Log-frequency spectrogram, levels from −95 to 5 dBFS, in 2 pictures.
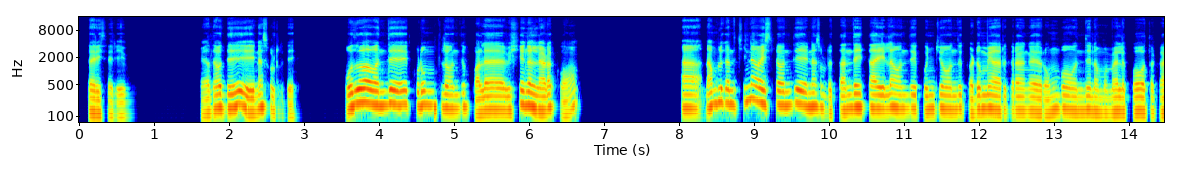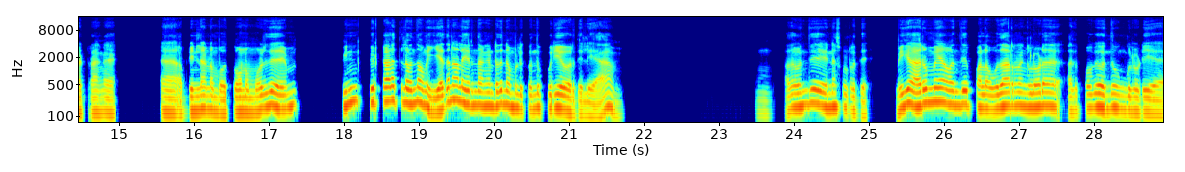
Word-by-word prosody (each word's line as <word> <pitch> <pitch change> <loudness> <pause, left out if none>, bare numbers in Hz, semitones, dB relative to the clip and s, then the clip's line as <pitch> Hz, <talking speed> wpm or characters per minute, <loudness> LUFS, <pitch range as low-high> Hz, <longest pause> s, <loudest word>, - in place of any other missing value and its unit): சரி, 120 -2 0
சரி. 100 -2 -7 1.2
அதாவது 155 +3 0 0.3
என்ன 135 +5 -2
சொல்றது? 125 -9 -8 0.7
பொதுவா 200 +6 +7
வந்து 180 +2 +3 0.3
குடும்பத்துல 170 -3 -2
வந்து 150 +2 -6 0.2
பல 120 +1 +1 0.3
விஷயங்கள் 165 +2 +2
நடக்கும். 135 -6 -2 1.5
ஆ, - - +1 0.3
நம்பளுக்கு 200 +4 +1
அந்தச் 185 -2 -5
சின்ன 225 +4 -2
வயசுல 195 -2 +1
வந்து 180 +3 -1
என்ன 165 0 +1
சொல்றது 130 -5 -8
தந்தை, 150 +3 +1
தாய் 150 -1 +3
எல்லாம் 155 +2 -1
வந்து 150 0 -5
கொஞ்சம் 145 +1 -2
வந்து 145 +1 -3
கடுமையா 145 +4 0
இருக்காங்க. 135 0 -4 0.2
ரொம்ப 140 +5 -5 0.2
வந்து 135 +1 -3
நம்ம 125 -1 -6
மேல 130 0 -1
கோபத்தை 130 -1 -1
காட்டுறாங்க 125 0 -4 1.0
அப்படின்னு 135 +4 -1
எல்லாம் 145 0 0
நம்ம 125 -3 -1
தோணும் 130 -1 0
போது 160 +5 +2 0.9
பின் 200 +6 +2 0.2
பிற்காலத்தில் 215 0 +3
வந்து 205 +2 +2
அவங்க 170 -7 +1 0.2
எதனால 220 +3 +2
இருந்தாங்கன்றது 180 0 0
நம்மளுக்கு 150 -3 -2
வந்து 155 +1 -2
புரிய 155 0 +3
வருது 120 -3 -1
இல்லையா? 100 -2 -3 2.1
ம், 115 -1 -17 0.2
அதை 140 +4 -2
வந்து 185 +3 0 0.2
என்ன 160 +1 +1
சொல்றது 135 -7 -6 0.5
மிக 155 +5 +2 0.2
அருமையா 205 +4 +4
வந்து 180 +1 +1 0.2
பல 155 -1 +1
உதாரணங்களோட, 170 0 +2 0.3
அது 130 0 -5
போக 155 0 -2
வந்து 150 +2 -3
உங்களுடைய 130 -2 -1
150 Hz, 135 wpm, -22 LUFS, 130-175 Hz, 2.1 s, பொதுவா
